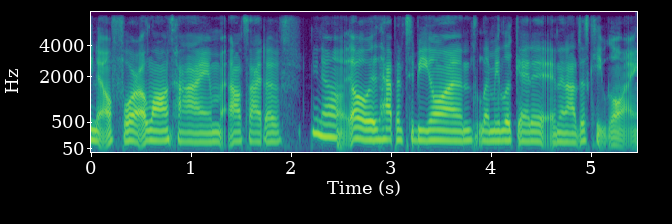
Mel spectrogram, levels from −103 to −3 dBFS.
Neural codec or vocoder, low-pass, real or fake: none; 7.2 kHz; real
